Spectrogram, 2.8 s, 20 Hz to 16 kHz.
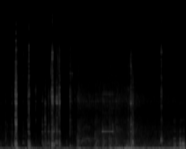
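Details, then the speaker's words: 2012 Nissan Sentra that won't start cold and runs lean, ECU chilled in a freezer to reproduce the fault then warmed to shop temperature: relay clicks, short crank, catches and holds a steady low idle; temperature-sensitive ECU fault. "no start with a cold computer all right she's been warmed up a little bit that's about the temperature of the shop"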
